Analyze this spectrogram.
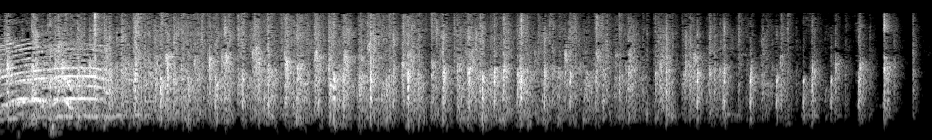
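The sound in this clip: Audience applause for a performer at a live reading, a dense burst of clapping that holds steady, then thins into scattered individual claps that fade toward the end.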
